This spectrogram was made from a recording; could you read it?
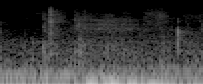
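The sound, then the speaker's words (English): Soft rustling and crinkling of a sheet of paper that is starting to fall apart being handled, with a few brief papery scrapes and flicks over about a second, fairly quiet and with no voices. “I think I need to do something special with the paper because the paper is starting to fall apart.”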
